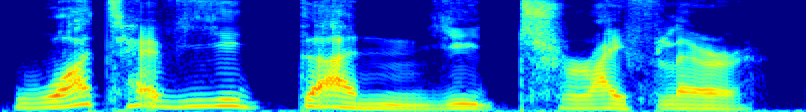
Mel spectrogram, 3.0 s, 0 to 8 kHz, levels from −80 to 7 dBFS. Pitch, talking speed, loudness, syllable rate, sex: 125 Hz, 120 wpm, -21 LUFS, 2.8 syllables/s, male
